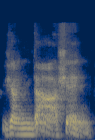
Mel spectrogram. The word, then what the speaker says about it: Zhang Da Sheng: because with the Chinese names, you have to say it like Zhang Da Sheng is how it's written, but it's up or down. So actually, it's Zhang Da Sheng, if you say it correctly, but you can't say it correctly as an Englishman in the middle of a commentary flow.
